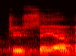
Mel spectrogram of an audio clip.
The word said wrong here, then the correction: Duca: Valentinoa. – Duca Valentinoa. – Duca. Oh, did I say Lucia? – Duca. – Duca. Yeah, whatever. Fastnet, Tempest, Twirls.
